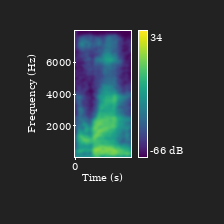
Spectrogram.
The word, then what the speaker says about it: Krieg: And then they had the quarterback after that was called Krieg, or they pronounced it Craig, meaning war, which is warlike by definition.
